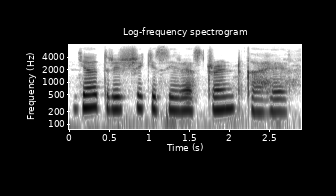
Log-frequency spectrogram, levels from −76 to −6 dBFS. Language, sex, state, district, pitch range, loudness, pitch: Hindi, female, Jharkhand, Ranchi, 210-235 Hz, -18 LUFS, 225 Hz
